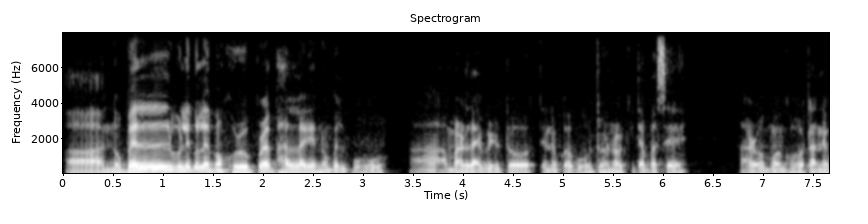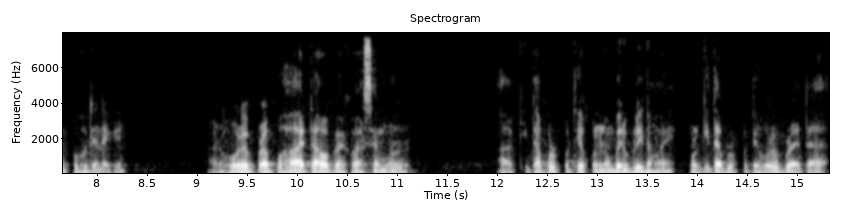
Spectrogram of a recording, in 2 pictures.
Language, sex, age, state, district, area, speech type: Assamese, male, 18-30, Assam, Tinsukia, urban, spontaneous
